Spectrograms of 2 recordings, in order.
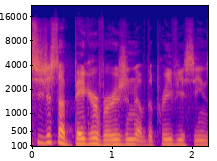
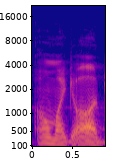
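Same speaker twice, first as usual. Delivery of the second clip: ordinary delivery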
